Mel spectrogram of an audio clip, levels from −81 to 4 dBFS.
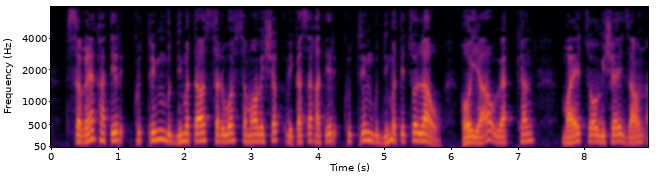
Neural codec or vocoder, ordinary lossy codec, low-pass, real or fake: none; none; none; real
